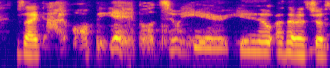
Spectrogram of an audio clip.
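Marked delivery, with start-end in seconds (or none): 0.5-2.8 high, hushed whisper under the breath. Retelling a scene where he whispers to his cave's echo: retelling a whisper. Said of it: "he whispers to it".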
